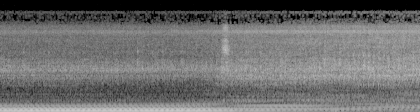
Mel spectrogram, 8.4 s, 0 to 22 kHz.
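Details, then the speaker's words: VW Polo 16v parts car for a Skoda Fabia conversion, idling; steady drone with a light, even tapping about two to three a second, apparently from the top end. Ticking at idle. "you can possibly hear the little tap that it's got there that seems to be coming from the top end not too worried about it"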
